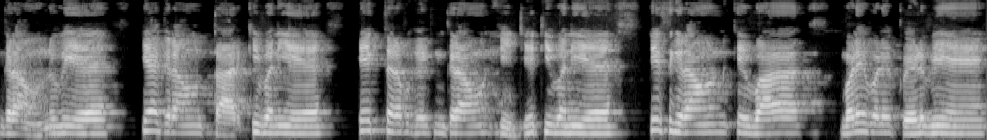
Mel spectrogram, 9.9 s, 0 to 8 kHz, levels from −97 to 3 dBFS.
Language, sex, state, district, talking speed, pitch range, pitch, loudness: Hindi, male, Bihar, Lakhisarai, 160 wpm, 150-170 Hz, 160 Hz, -15 LUFS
